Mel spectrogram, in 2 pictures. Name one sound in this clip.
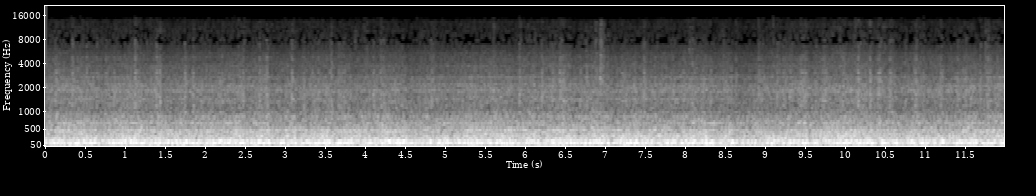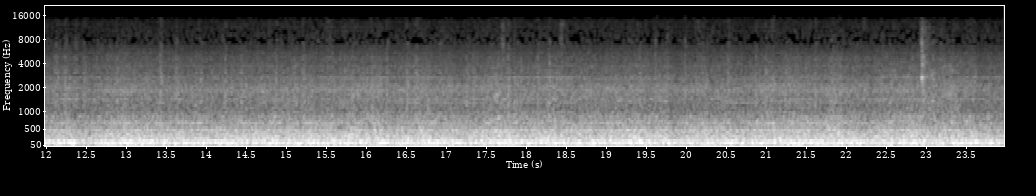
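A jet engine roars steadily and loudly, heard from inside an airliner cabin.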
